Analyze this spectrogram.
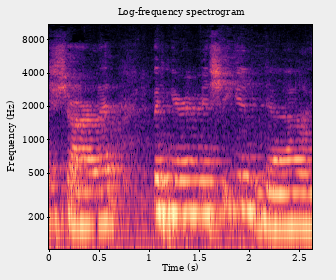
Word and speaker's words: Charlotte: should be silly saline and then we have Charlotte everyone else in the world is going to say Charlotte but here in Michigan no it's pronounced Charlotte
